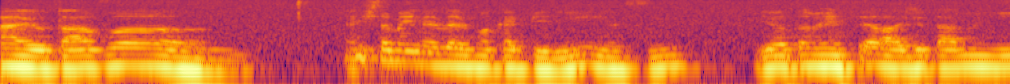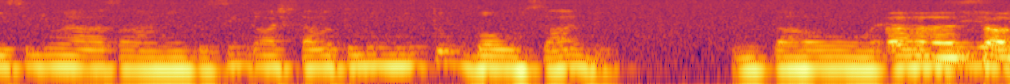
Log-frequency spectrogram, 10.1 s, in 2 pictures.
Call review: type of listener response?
taking over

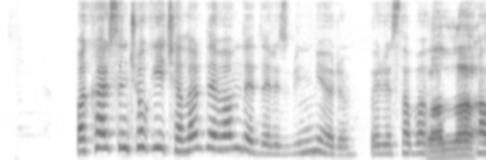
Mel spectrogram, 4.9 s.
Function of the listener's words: listening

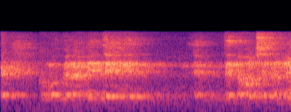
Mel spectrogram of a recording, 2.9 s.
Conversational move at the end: listening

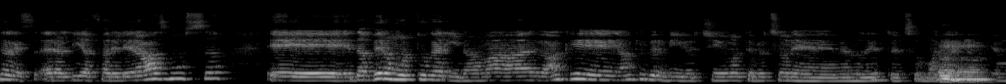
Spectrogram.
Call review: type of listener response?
taking over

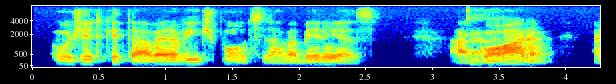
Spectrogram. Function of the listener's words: listening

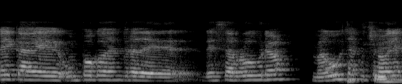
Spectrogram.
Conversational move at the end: listening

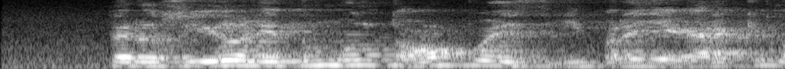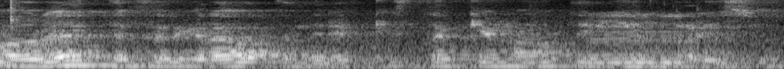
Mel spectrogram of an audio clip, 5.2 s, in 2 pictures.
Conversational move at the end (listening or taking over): taking over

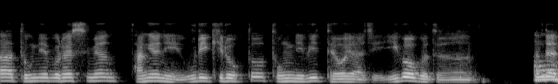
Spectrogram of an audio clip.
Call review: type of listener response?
listening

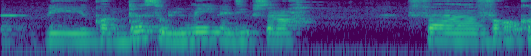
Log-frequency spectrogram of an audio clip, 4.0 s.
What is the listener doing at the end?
listening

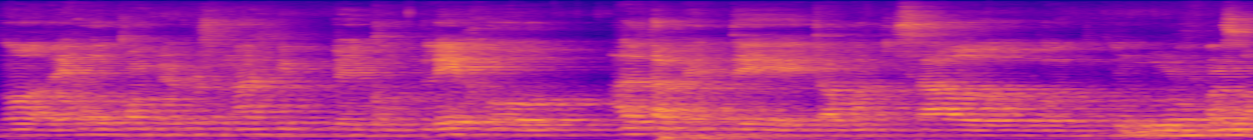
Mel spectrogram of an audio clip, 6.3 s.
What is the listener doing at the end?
taking over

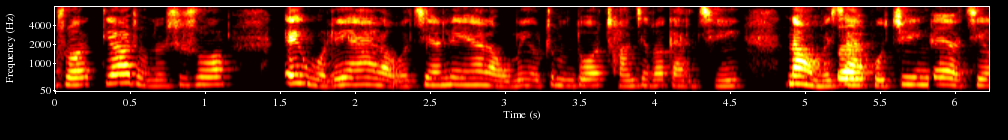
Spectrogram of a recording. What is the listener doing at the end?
listening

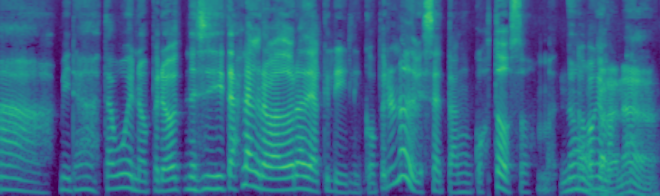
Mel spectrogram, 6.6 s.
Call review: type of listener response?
taking over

